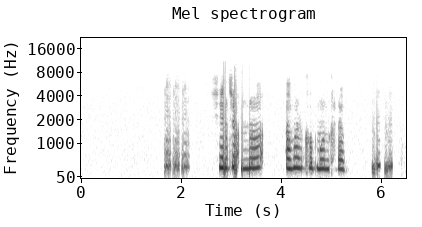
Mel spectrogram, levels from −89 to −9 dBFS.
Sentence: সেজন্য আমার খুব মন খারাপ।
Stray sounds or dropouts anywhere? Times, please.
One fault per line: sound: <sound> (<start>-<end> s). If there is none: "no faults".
sound: laugh (1.7-2.2 s)
sound: laugh (5.8-6.2 s)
